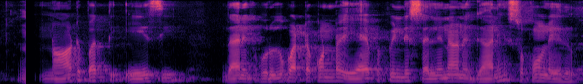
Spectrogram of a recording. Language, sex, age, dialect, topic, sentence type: Telugu, male, 25-30, Utterandhra, agriculture, statement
